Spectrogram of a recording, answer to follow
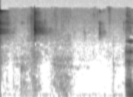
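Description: Faint clicks and a brief rustle of a soft garment and a plastic clothes hanger being handled: a sharp click at the start, a short rustle about half a second in, then a few light ticks.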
